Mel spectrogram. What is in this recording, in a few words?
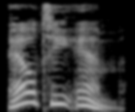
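"ltm", British English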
